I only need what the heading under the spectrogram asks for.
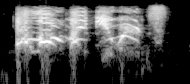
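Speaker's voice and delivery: shrill, loud, squeaky voice, high and squealing. Greeting viewers, the speaker does the Mii voice from Miitopia. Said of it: "I am doing the me voice from Metopia".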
